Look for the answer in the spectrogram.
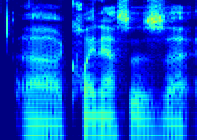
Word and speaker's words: Qantas: Just some feedback regarding Qantas's accident record. I think that's the way you say that. – Yes, that's the proper pronunciation.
